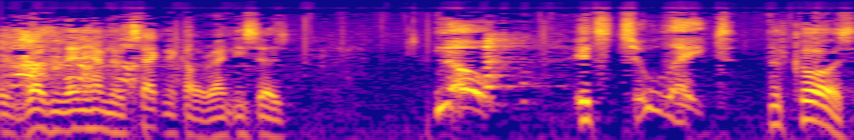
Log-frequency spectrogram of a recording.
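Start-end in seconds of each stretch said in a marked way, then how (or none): 2.7-4.6 high cry then slow fading words; hammed-up dying voice. Dying Sonny telling his buddy it's too late, hammed-up. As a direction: play the dying hero, over the top.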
